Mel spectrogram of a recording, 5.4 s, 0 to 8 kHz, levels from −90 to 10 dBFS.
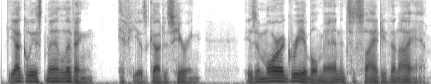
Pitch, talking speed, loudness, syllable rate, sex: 90 Hz, 200 wpm, -18 LUFS, 6.2 syllables/s, male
